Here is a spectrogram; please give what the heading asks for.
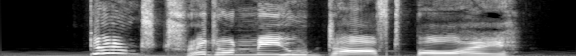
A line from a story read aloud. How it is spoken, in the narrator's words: Elizabeth cackled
